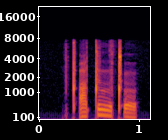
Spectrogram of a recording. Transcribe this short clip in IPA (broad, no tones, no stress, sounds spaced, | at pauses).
tʼ a t ɯː tʼ ɵ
